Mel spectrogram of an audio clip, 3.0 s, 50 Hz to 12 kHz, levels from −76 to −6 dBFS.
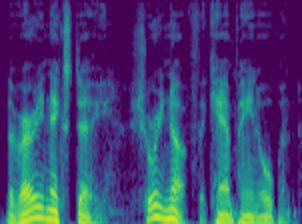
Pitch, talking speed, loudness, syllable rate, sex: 105 Hz, 180 wpm, -17 LUFS, 5.2 syllables/s, male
